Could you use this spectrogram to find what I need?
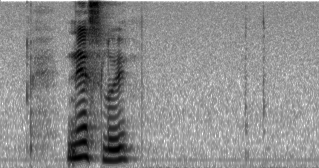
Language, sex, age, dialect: Faroese, female, 15-35, Suðuroy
